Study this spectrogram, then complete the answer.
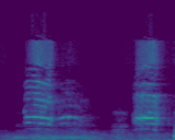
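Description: A hawk gives two faint, hoarse screeching calls about a second apart, sounding distant over a quiet background with no speech.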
